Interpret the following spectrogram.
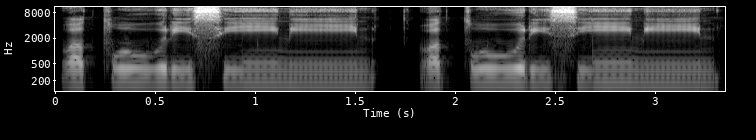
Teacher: सीनीन सीन पर या मद्दा है दो हरकत खींच कर पढ़ेंगे नून पर भी याम्दा है दो हरकात खींचेंगे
